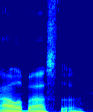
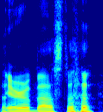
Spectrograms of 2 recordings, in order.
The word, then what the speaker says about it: Arabasta: Egyptian or middle eastern you're not saying it right it's not alabasta so like they're calling it Arab arabasta even though it's like alabasta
